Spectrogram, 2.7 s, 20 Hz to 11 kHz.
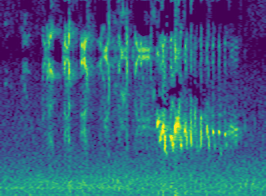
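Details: A male European robin sings from a hawthorn tree in Wendron, Cornwall, on a cold grey January morning (25 January 2015). He gives a thin, very high phrase of a few sharp notes, then a quick, liquid warbling trill, over faint hiss. A rival's answering song is faintly audible when he pauses.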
